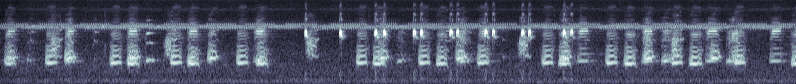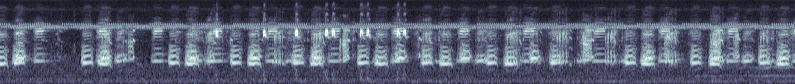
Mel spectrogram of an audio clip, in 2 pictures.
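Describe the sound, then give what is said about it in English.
A dense, continuous breeding chorus of green tree frogs, with a Virginia rail's sharp, staccato kick and kadick notes cutting through in rapid series. No voices; the marsh sounds fill the whole clip. “Its distinctive call is a series of staccato notes, kick, kick, kadick, kadick, kadick, heard here along with a breeding chorus of green tree frogs.”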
